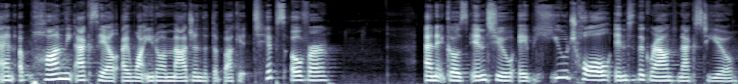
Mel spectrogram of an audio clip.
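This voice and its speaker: Recorded very cleanly against a silent background, an unremarkable speaking voice moves at a moderate pace with ordinary pitch variation. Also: woman, fairly low pitch for a woman. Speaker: spiritual healer and podcast host. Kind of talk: guided meditation. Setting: solo recording.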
